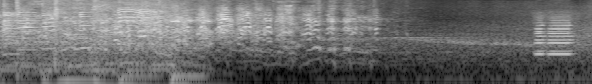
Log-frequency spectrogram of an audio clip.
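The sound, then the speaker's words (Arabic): A taxi horn gives one short, loud, bright honk near the end. Before it come several seconds of busy street noise with voices and laughter over a low engine rumble. “تاكسي”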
